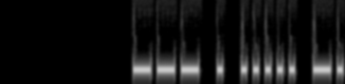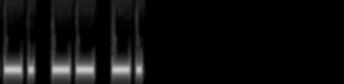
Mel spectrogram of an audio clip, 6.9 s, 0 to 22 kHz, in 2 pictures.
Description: Morse code, heard as a keyed tone, about 20 wpm, 700 Hz. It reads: OE5CMN
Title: DXCC-100 Call Signs - 6 Characters - Repeated 2x - 20wpm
